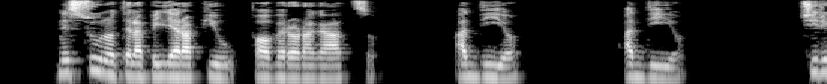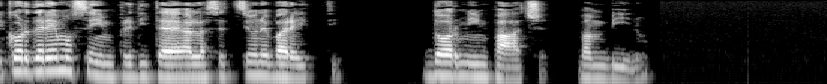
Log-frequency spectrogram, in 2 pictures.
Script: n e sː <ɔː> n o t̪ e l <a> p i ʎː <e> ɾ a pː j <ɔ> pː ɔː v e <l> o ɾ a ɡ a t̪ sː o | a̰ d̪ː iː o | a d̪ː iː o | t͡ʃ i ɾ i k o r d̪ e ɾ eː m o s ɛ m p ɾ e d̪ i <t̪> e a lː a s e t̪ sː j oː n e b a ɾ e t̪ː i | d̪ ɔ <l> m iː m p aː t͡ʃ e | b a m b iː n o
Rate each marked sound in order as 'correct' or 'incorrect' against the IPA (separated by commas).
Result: incorrect, correct, correct, incorrect, incorrect, correct, incorrect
